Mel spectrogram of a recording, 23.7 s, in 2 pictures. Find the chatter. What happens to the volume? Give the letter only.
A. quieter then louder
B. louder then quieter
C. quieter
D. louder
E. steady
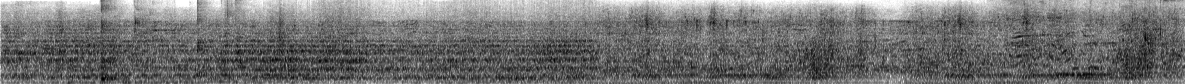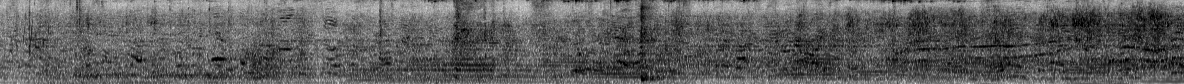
D.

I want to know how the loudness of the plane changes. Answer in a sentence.
The volume of the plane stays about the same.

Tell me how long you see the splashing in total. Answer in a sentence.
You can hear the splashing for 3 seconds altogether.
